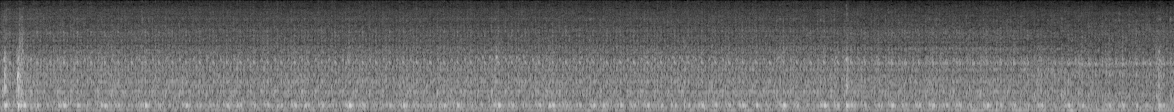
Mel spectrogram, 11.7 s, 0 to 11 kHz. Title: Vauxhall Astra 2.0 CDTi 2012 cold start engine rattle / knocking noise ?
